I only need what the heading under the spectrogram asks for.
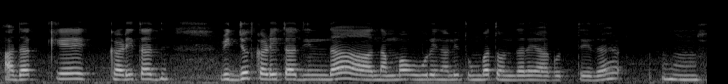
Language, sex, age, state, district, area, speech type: Kannada, female, 30-45, Karnataka, Hassan, urban, spontaneous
